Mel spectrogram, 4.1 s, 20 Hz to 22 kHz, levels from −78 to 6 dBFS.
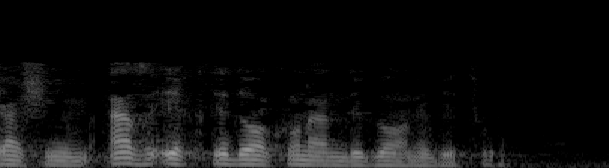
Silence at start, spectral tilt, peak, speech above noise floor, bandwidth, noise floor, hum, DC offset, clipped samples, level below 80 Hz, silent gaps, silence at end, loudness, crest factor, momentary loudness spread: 0 s; -6.5 dB/octave; -20 dBFS; 30 dB; 5 kHz; -68 dBFS; none; under 0.1%; under 0.1%; -66 dBFS; none; 0.65 s; -38 LUFS; 18 dB; 11 LU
